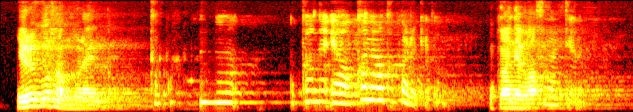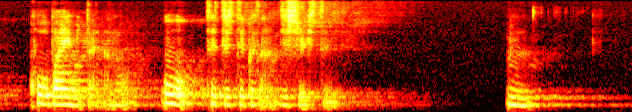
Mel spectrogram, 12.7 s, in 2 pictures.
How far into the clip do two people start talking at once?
none

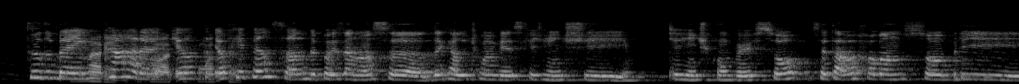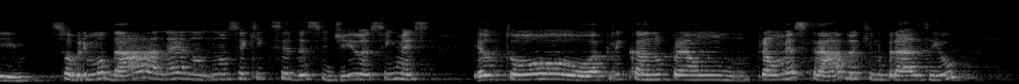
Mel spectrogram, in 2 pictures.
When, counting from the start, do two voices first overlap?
1 s

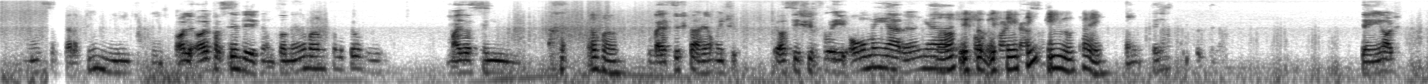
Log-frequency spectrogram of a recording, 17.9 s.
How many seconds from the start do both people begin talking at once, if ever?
12 s

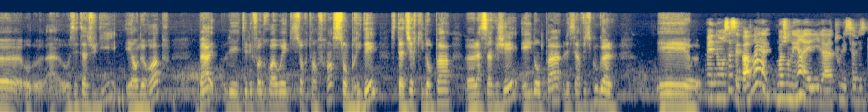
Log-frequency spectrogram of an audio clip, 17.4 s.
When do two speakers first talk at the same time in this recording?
none

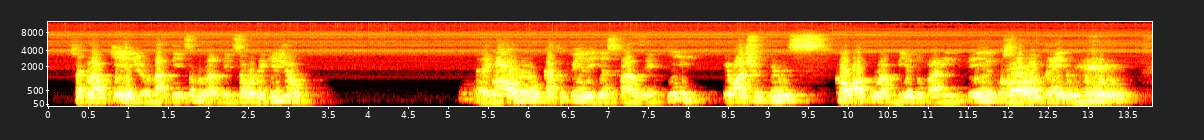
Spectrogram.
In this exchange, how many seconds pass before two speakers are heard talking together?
12 s

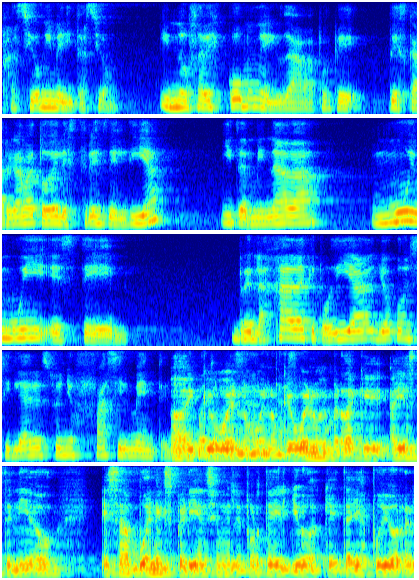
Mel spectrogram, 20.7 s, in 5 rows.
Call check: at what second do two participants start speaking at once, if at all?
14 s

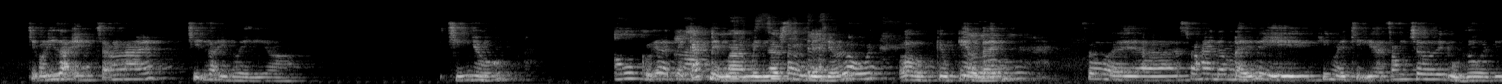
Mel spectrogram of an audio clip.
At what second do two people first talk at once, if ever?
6 s

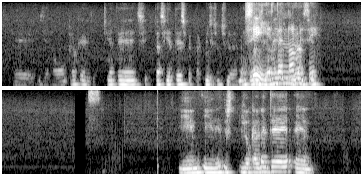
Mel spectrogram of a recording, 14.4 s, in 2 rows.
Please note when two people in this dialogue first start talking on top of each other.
5 s

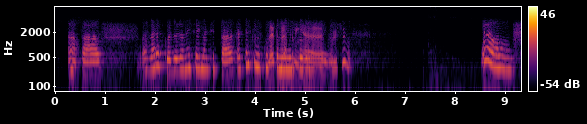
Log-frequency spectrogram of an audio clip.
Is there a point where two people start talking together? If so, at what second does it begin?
4 s

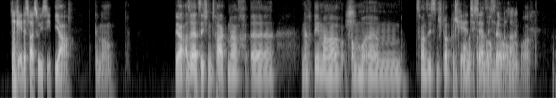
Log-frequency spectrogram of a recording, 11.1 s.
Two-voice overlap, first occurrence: 9 s

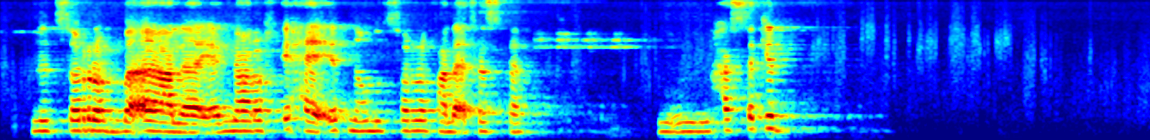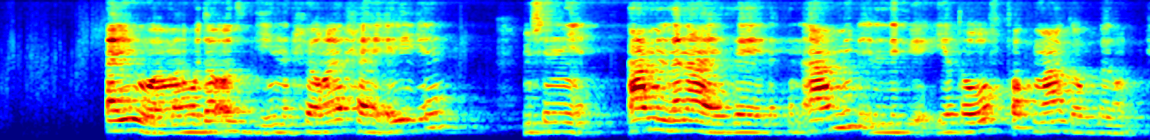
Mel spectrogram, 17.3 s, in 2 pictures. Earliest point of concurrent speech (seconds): none

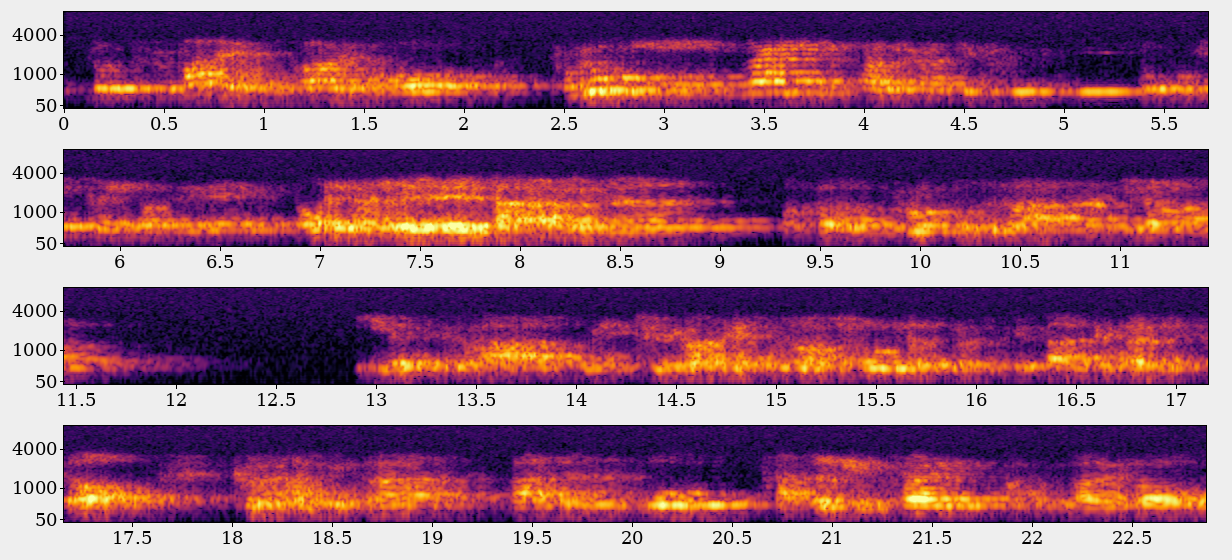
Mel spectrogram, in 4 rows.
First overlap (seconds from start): 7 s

